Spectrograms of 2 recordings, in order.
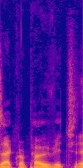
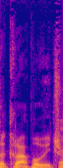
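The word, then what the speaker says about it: Akrapovič: That's how it's pronounced. It Akrapovic, right? – Everyone says Akrapovic. – It's not. It's Akrapovic, right? – Akrapovic.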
